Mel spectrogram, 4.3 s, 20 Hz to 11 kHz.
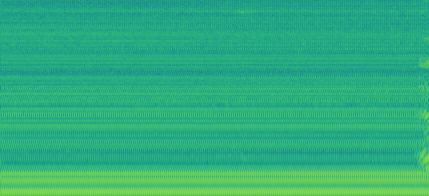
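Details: Simbada CTS 10500 powered speaker hums loudly at switch-on; asymmetric supply rails (about 10 V vs 5 V) traced to a dried-out main filter capacitor, not the amplifier IC.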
